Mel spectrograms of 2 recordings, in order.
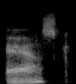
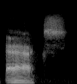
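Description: First: Said in the usual way. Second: "axe" said with the k before the s; swapped consonants. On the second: Shown as a demonstration. Linguist contrasting two pronunciations for listeners, "axe" with ks ending. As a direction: say "axe" as the variant of ask, ending in ks. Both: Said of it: "difference in pronunciation between ask and".

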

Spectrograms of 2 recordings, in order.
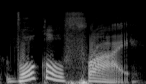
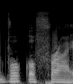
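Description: First: Slow, creaky drawn-out vocal fry; vocal fry demo. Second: Said in the usual way. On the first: Shown as a demonstration. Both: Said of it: "explain what vocal fry is".

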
